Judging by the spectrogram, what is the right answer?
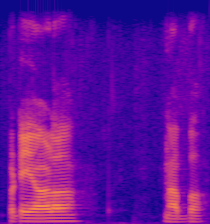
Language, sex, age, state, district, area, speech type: Punjabi, male, 30-45, Punjab, Fatehgarh Sahib, rural, spontaneous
